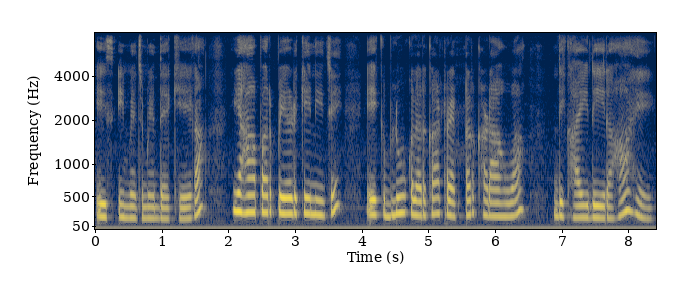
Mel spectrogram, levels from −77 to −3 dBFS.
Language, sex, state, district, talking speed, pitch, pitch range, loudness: Hindi, female, Rajasthan, Jaipur, 145 wpm, 215 Hz, 185-245 Hz, -17 LUFS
